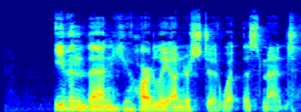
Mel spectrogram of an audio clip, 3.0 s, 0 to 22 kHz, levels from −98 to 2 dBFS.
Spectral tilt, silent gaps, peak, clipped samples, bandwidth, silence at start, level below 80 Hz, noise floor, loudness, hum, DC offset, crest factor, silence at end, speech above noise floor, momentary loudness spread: -3.5 dB/octave; none; -10 dBFS; under 0.1%; 15 kHz; 0.55 s; -66 dBFS; -77 dBFS; -30 LUFS; none; under 0.1%; 22 dB; 0.05 s; 46 dB; 8 LU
